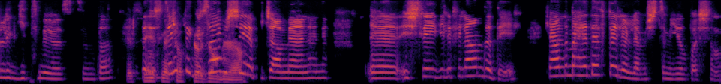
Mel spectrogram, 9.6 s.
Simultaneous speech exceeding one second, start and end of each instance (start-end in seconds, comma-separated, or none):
1.9-3.3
